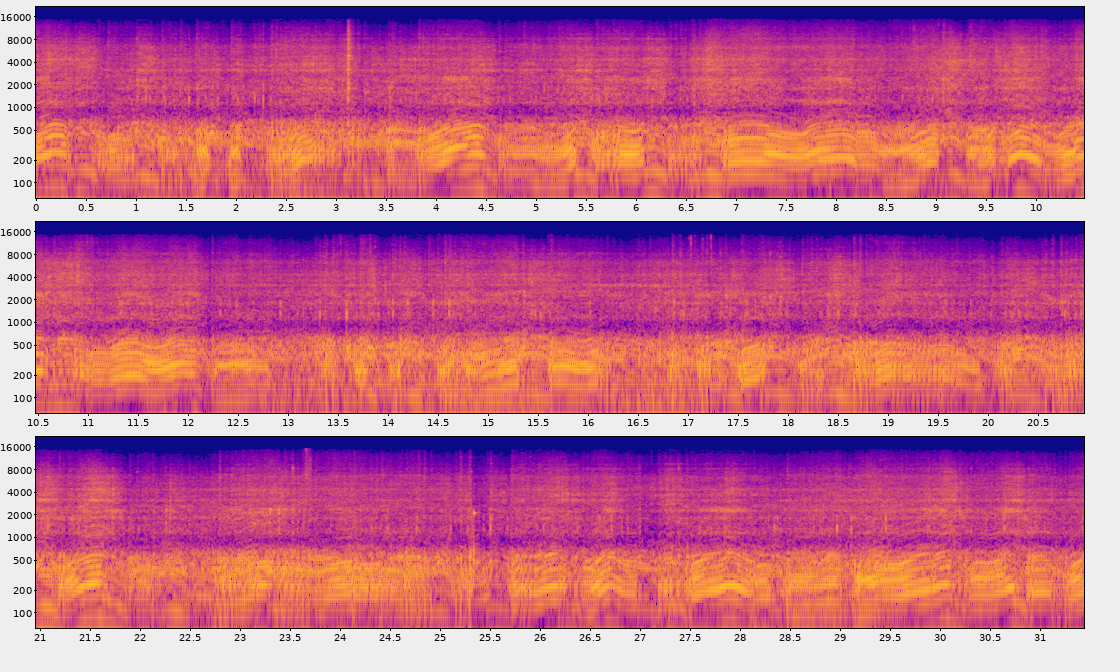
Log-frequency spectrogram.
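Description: Dirt bike engine revving up and down over and over, the pitch rising and falling every second or so as the bike is picked slowly over rocks on a technical trail.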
